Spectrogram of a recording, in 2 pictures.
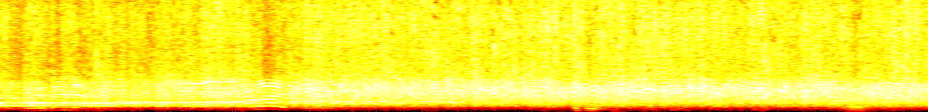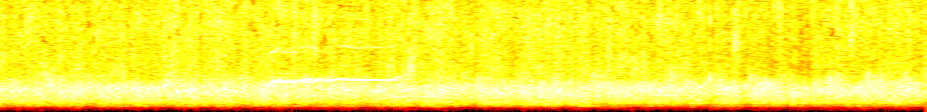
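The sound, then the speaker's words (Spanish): A programme's audience applauds steadily for the whole stretch as Ricardo Catella and Grisan are welcomed, a dense, even wash of many hands clapping at a strong, sustained level without pause. “No solo para mí, sino para dos personas que son como dos cochecillos pequeños teledirigidos que si no les das aplausos no disfrutan.”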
